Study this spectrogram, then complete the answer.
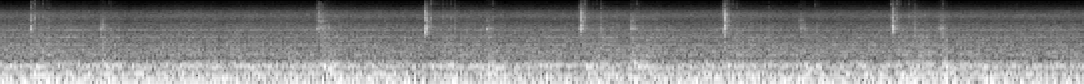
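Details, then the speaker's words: Hot water boiler that backfires and explodes on startup, unserviced with rusty, dusty burners; steady low burner roar with sharp irregular clicks about every second; owner suspects a noisy, faulty gas valve, unconfirmed. "a noisy gas valve, it sounds like. I'm wondering if my gas valve is no good."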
